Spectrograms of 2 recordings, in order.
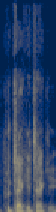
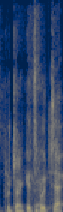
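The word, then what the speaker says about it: Pūteketeke: I had to sound this out phonetically. We want to send congratulations to the Puteki. The Puteki Teki. Puteki Teki? It's Puteki Teki. Is it? It's Puteki Teki.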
